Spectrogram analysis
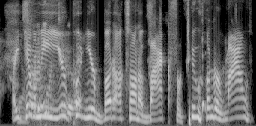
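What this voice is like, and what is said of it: Put-on accent, stereotypical lawmaker voice. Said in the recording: “I don't know what accent that was, but that was fun. ... that's what we picture lawmakers to sound like.”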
